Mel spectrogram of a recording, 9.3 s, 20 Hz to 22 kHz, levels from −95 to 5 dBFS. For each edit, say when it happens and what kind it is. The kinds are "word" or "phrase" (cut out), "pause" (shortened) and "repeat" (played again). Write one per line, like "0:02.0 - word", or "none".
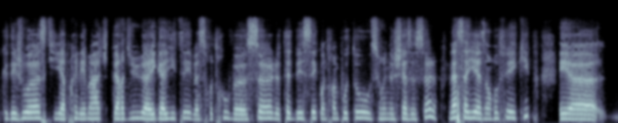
0:01.6 - word
0:06.7 - pause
